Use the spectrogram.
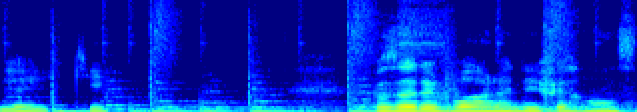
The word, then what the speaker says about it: Reiki: je l' en France c'est souvent appel Reiki mais chez nous au Japon on l'appelle leiki vous allez voir la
